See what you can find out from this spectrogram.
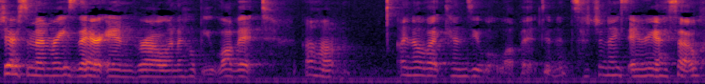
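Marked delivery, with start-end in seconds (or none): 0.0-2.7 openly emotional with a raised voice. Thanking listeners for sticking with them, the speaker sounds emotional. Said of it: "I'm getting emotional".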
